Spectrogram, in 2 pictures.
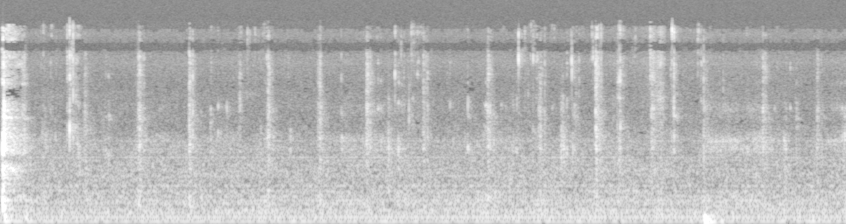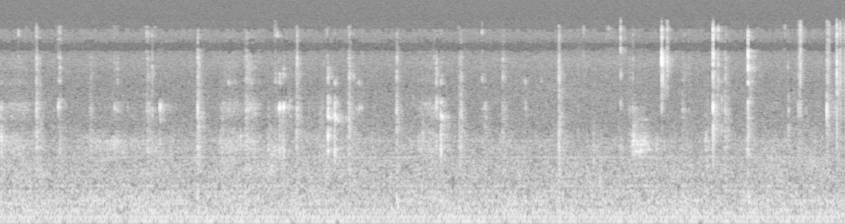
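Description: A person chewing a crunchy, mint-flavoured super-hot snack, with many faint crisp crunches scattered throughout. A single thump about seven seconds in is the loudest sound.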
